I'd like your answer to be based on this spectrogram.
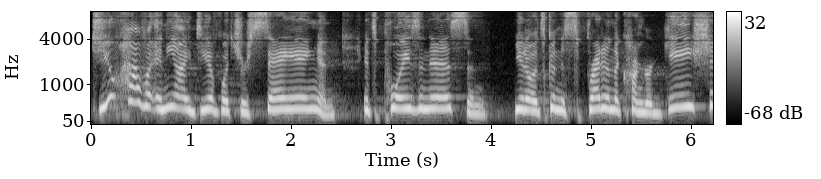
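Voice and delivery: restrained, lecturing mild half-yell. Retelling how the elders came to the house: imitating elders yelling. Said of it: "they're yelling at me like".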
